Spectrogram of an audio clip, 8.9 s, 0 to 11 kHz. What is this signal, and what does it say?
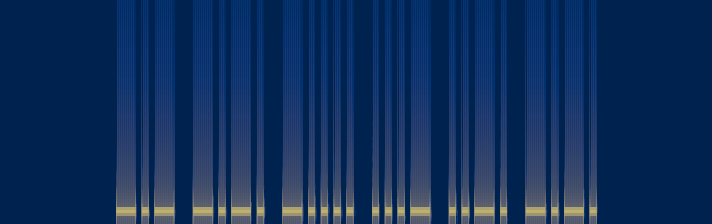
Morse code, heard as a keyed tone, about 14 wpm, 700 Hz. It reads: KC6VFC
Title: USA Call Signs Repeated 2x 15wpm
